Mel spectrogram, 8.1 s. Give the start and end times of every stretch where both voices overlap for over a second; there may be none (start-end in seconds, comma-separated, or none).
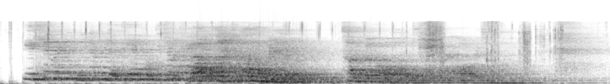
2.5-3.7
